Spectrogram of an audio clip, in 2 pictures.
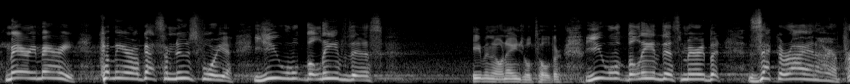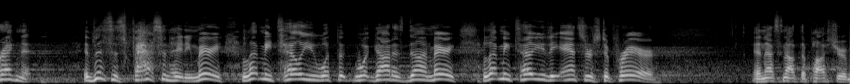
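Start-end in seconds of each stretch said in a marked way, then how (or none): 0.0-3.8 high, gushing cousin bursting with news; imitating excited Elizabeth. Elizabeth greeting Mary at the door, giddy excitement. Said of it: "If you were in Elizabeth's situation, how might you respond?". 5.8-15.1 high, eager gushing about the news; mock excited Elizabeth. Elizabeth bragging to Mary, hammed-up excitement. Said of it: "how might you respond?".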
